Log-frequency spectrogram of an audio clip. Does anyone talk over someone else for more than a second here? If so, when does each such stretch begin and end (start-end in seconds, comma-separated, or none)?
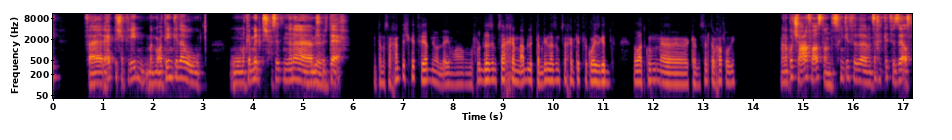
none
